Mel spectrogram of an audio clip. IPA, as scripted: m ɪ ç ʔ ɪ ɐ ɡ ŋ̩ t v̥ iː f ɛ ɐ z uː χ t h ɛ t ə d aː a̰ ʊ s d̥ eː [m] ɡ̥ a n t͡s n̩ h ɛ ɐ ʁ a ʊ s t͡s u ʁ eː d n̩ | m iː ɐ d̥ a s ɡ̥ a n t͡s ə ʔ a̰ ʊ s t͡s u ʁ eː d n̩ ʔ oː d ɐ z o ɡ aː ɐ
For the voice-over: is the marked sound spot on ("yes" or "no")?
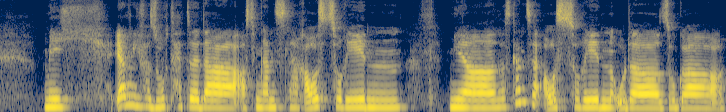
yes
